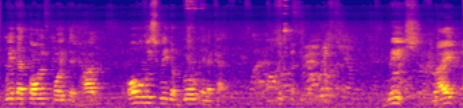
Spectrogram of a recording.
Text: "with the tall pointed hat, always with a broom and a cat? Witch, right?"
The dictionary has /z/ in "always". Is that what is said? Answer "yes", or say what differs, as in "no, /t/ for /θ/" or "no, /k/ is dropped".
no, /s/ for /z/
